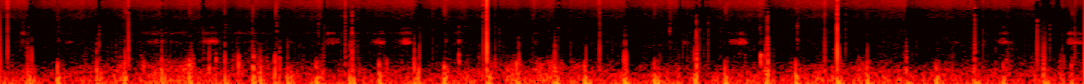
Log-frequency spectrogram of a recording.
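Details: Male body sounds recorded through a stethoscope for ASMR, no talking: steady, muffled low heartbeat thumps heard close up, with rubbing and handling noise; normal heart sounds.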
